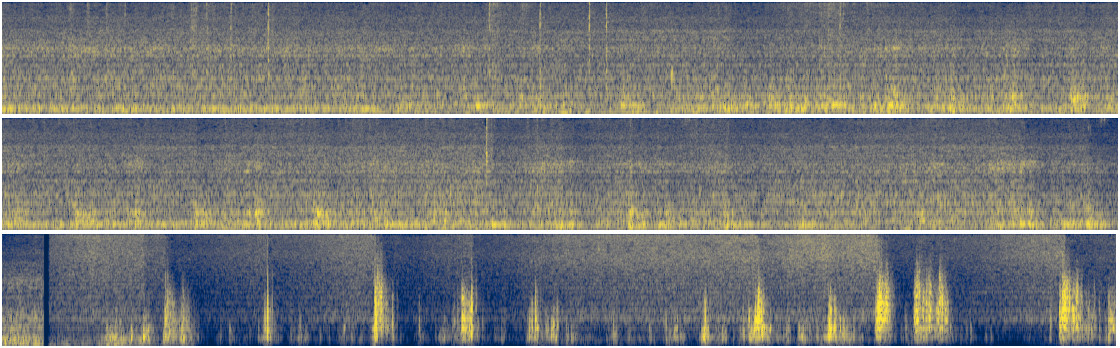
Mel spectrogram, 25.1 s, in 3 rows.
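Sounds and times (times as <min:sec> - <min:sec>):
wheels rumbling on rails: 0:00.0 - 0:25.0
faint clicks: 0:03.6 - 0:05.2.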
